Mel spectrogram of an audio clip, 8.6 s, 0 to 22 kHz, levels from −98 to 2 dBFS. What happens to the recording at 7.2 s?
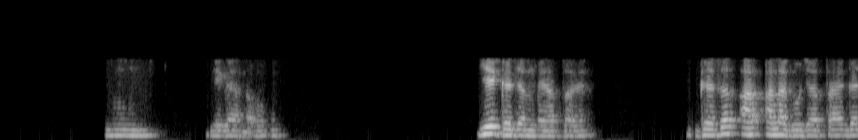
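Right around 7.18 to 7.22 s there's a short concealed packet loss. About 20 ms of the call arrived too late for the decoder, so the receiver stretched the preceding sound to cover the gap and blended back in. You hear it as a quick smear or wobble.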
